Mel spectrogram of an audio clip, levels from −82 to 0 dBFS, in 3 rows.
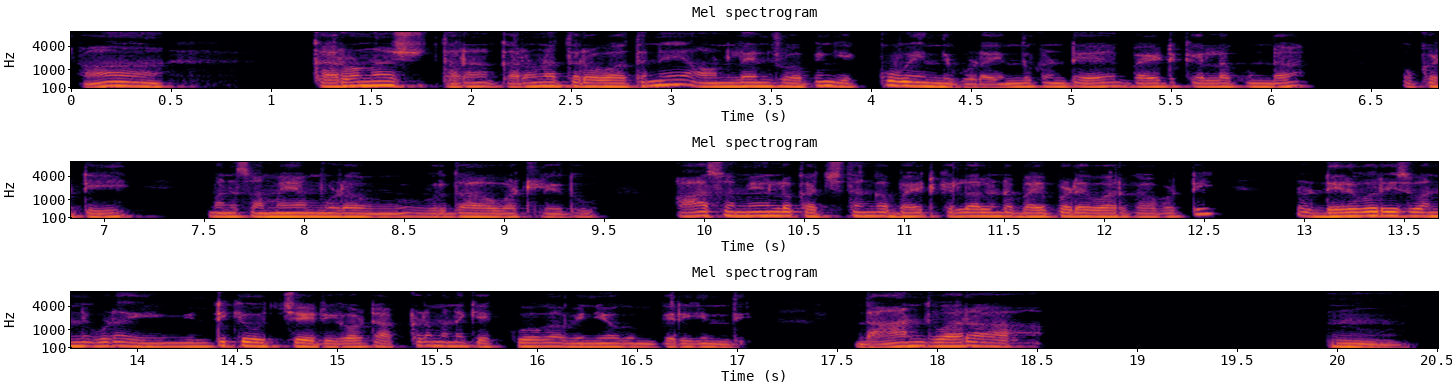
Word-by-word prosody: ఆ! - - +3 1.1
కరోనాష్ 155 +3 +5 0.2
తరాన్ 135 +3 -1
కరోనా 135 +5 +1
తర్వాతనే 140 +6 +2 0.2
online 140 +2 +3
shopping 140 +4 0
ఎక్కువైంది 145 -3 +1
గూడా. 110 0 -4
ఎందుకంటే, 130 +1 -1 0.2
బయటికెళ్లకుండా 130 0 -1 0.6
ఒకటి 125 -1 -3 0.6
మన 135 - +1
సమయం 130 +1 +4
గూడా 130 0 +2 0.4
వృధా 125 +2 -1
అవ్వట్లేదు. 120 -1 -3 0.5
ఆ - - +1
సమయంలో 160 0 +2
ఖచ్చితంగా 150 +2 0
బయటికెళ్లాలంటే 145 0 +1
భయపడేవారు 130 -1 +2
కాబట్టి, 130 - -4 0.6
డెలివరీస్ 155 +2 +5
ఇవన్నీ 150 0 +1
కూడా 155 0 -2
ఇ - - +1 0.2
ఇంటికి 150 +4 +2
ఒచ్చేటివి 135 -4 +1
కాబట్టి, 125 0 0
అక్కడ 160 +4 -6
మనకెక్కువగా 140 0 -2
వినియోగం 125 -1 -1
పెరిగింది. 115 -4 -3 0.6
దాని 140 +6 +2
ద్వారా 145 +1 +2 1.7
హ్మ్. 110 -7 -2
135 Hz, 110 wpm, -31 LUFS, 125-150 Hz, 1.7 s, కరోనాష్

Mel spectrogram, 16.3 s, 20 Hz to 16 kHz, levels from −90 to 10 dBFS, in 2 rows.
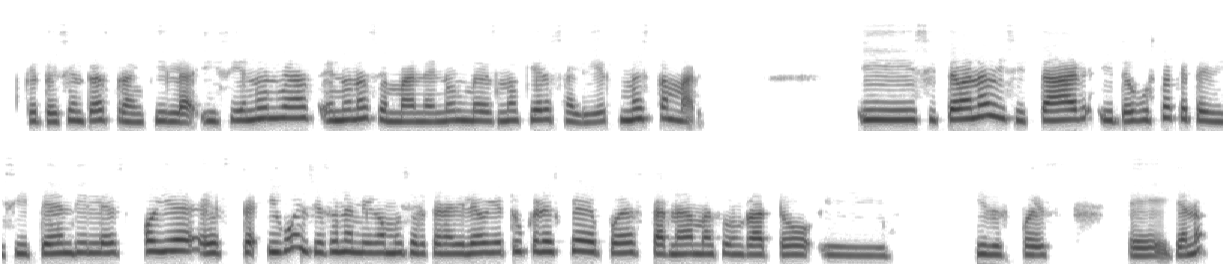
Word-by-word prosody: que 225 - -4
te 210 -1 -3
sientas 235 +2 -2
tranquila. 215 -2 -2
Y 225 -1 -3
si 245 +3 -6
en 250 +2 +2
1 290 0 +2
mes, 300 0 +1
en 240 0 +2
1 270 +3 +2
semana, 215 -5 -1
en 215 +2 -2
1 240 0 0
mes 235 -1 -1
no 235 +1 0
quieres 255 0 -1
salir, 210 0 -5
no 245 +2 +3
está 285 +1 -2
mal. 260 - 0 1.1
Y 255 0 +3
si 250 0 -7
te 265 +2 +4
van 280 +3 +6
a 345 - +5
visitar 255 -3 +4
y 245 -2 -1
te 220 0 0
gusta 250 +6 -1
que 285 -2 -2
te 240 -3 0
visiten, 235 +3 -1
diles: 255 0 -1
"Oye, 295 +1 +4
este". 255 +2 +1
Igual, 310 +6 +1
si 265 - -1
es 260 - -4
una 280 0 +3
amiga 255 -1 0
muy 250 +1 +1
cercana, 240 -2 -1
dile: 240 +1 +2
"Oye, 260 +1 0
¿tú 285 0 -3
crees 280 -1 +2
que 290 -2 +4
puedas 255 +1 +1
estar 230 -1 +1
nada 230 +1 +2
más 230 0 -2
un 225 -2 -3
rato 220 -1 0
y 195 -2 -8 0.6
y 225 - +1
después, 210 -1 -3 0.5
eh, 185 0 -1
¿ya 205 - +1
no?". 245 - +1
245 Hz, 220 wpm, -24 LUFS, 225-265 Hz, 1.1 s, van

